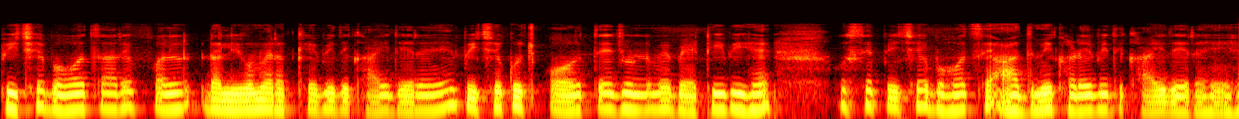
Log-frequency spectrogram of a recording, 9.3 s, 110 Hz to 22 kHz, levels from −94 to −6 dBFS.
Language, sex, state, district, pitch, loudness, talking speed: Hindi, male, Uttar Pradesh, Jyotiba Phule Nagar, 160 Hz, -26 LUFS, 200 wpm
